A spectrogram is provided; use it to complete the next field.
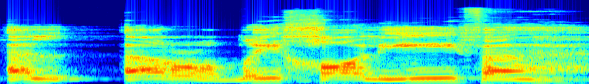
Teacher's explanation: أن لا ننطق الهمزة مفخمة، نقول الهمزة مرققة لأنها جاورت الراء الساكنة قبلها مفتوح مفخمة والضاد المفخمة مرتبة أخيرة مكسورة، فانتبهوا ما نقول الأرض، لا الأرض خليفة.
